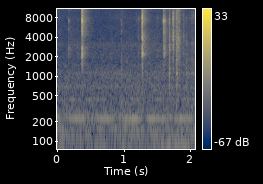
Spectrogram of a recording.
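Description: Small plastic clicks from a sensor-cable plug being fitted to the IP-Box 3: two sharp clicks about a second apart, then a few lighter ticks near the end, over a faint steady hum.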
